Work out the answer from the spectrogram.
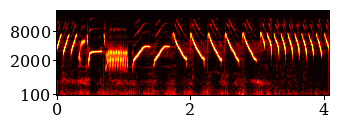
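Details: Canary song played to bring birds into breeding condition: rapid series of high whistled downslurred and upslurred notes, a brief buzzy trill, then quickening sweeping phrases.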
